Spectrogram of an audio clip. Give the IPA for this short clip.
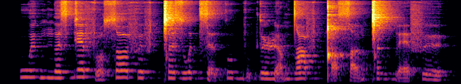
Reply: w ø ɡ ŋ ə z ɡ ɛ f ṵ sˤ ø f ø f ǀ ə z w ə ɡ z ə̰ k u b ṵ ɡ ɾ ø ɭ ɛ̰ ɳ dˤ y f ǃ ə̰ sˤ ɛ̰ ɳ ǀ ə ɡ b ɛ̰ f ø

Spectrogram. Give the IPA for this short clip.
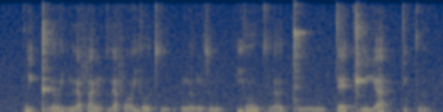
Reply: k w i˥˩ t̚ kʰ r ɤː˨˩ j n ɯ˧ a̯ f a˦˥ ŋ k ɯ˧ a̯ f ɔː˩˦ j oː˧ tʰ u˨˩ ʔ | n ɤː˩˦ ŋ s uː˥˩ k̚ | j oː˥˩ w kʰ r ɤː˦˥ t̚ kʰ uː˩˦ | t ɛː˦˥ t̚ kʰ l i˦˥ a̯ | t i˨˩ t̚ k w ɯ˥˩ k̚

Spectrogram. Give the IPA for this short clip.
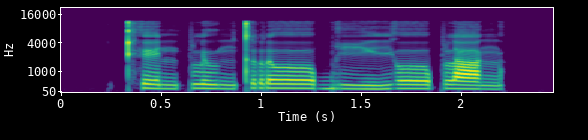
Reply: kʰ e˨˩ n p l ɯ˨˩ ŋ t r ɤː˧ b iː˨˩ j ɤː˧ p l a˧ ŋ

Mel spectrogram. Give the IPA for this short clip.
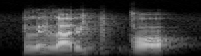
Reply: l ə l a ɾ ø j b u p ɡ ɔ

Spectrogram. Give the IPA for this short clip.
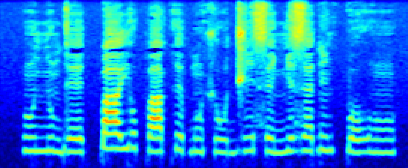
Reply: ũ˨ ɲ ũ˨ ɡ eː˨ k͡p aː˦ j ʊ˦ p a˨˦ k ɪ˦˨ ɓ ũ˨ ʃ uː˨ d͡ʒ i˦ s ɪ˦˨ ɲ ɪ˦ z ɛ˦ ɗ ĩ˦ k͡p o˦ ɣ ũ˦

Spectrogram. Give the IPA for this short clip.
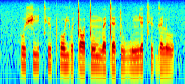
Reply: k ʊ˦ ʃ i˦˨ tʰ ɪ˦ pʰ o˦ j ʊ˨ t ɔ˨ t ũ˦ m ɛ˨ t ɛ˨ t u˨ β u˨ ɲ ɛ˦ tʰ ɪ˦ ɡ ɛ˨ l ʊ˨

